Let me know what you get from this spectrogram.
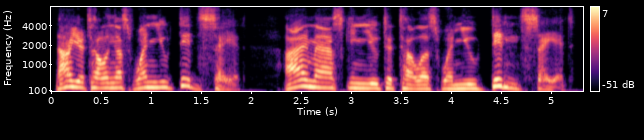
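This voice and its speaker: A man voicing a bloated, blustering army colonel who roars and hectors in a raised, loud voice. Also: mid-range voice, sing-song, measured pace, dry recording. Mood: bellowing, bullying. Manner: roaring, hectoring, sarcastic. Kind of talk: audiobook character voice.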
